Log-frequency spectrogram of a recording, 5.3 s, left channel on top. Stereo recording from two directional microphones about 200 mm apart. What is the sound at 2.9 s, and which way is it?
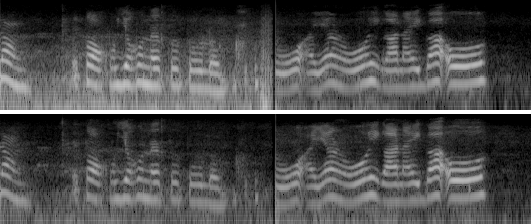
Speech, 25° right (ahead or behind).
